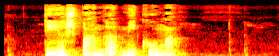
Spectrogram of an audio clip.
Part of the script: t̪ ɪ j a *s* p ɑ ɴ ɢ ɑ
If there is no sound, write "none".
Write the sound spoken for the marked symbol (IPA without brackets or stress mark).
ʃ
